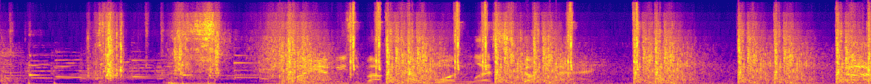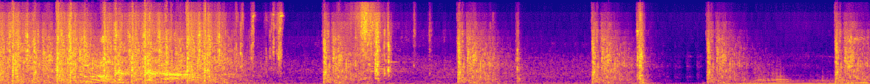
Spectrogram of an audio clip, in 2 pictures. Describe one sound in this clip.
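Gunfire from a phone game pops rapidly through a small speaker.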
